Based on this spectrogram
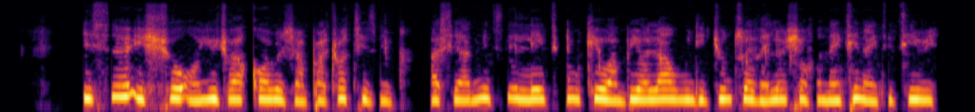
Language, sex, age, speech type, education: Nigerian Pidgin, female, 15-29, spontaneous, secondary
